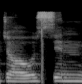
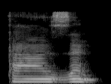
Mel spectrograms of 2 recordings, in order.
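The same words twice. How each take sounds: First: COUSIN read letter by letter as "chow-sin"; read as spelled. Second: COUSIN said "KUZ-un", S as Z; correct pronunciation. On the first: Teacher shows how the word is written, spelling pronunciation "chow-sin". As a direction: say "Chousin" with CH and a hissed S. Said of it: "ini tulisannya Chousin". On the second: Teacher models the reading for students, "KUZ-un" with Z sound. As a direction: say "Cousin" with a K and a buzzing Z. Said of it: "bacanya S-nya jadi Z ya". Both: Shown as a demonstration.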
